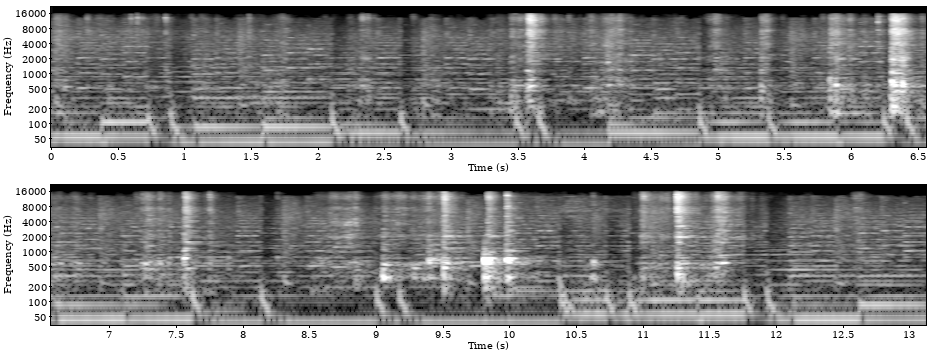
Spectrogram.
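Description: Background music with a steady stepping bass line, over a few sharp clinks and knocks of AMG titanium cook pots being handled and lifted apart. The loudest clinks come in the last few seconds.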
